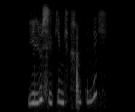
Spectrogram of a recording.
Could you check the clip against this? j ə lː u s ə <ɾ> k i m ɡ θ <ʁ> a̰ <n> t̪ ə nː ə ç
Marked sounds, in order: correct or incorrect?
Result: incorrect: l, incorrect: χ, incorrect: m

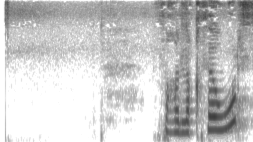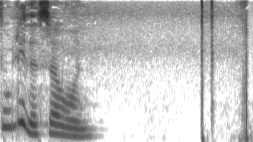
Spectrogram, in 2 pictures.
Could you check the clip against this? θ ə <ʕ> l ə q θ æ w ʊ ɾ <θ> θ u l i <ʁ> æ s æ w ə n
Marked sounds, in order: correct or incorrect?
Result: incorrect: ʁ, correct, incorrect: ð

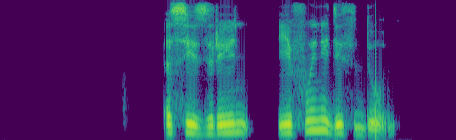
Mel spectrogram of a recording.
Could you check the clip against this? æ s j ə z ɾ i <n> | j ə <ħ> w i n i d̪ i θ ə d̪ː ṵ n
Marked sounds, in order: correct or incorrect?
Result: correct, incorrect: f

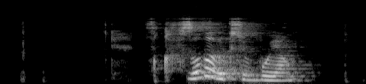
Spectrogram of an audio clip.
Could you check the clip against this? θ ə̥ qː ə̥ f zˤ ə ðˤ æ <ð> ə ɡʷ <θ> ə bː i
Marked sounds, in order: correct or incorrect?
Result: correct, incorrect: s

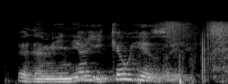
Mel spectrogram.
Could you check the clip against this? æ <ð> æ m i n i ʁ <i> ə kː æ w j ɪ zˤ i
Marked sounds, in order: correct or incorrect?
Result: correct, incorrect: j

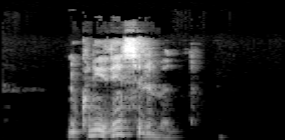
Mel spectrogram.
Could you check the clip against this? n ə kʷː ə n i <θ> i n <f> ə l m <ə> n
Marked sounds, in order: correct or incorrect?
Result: incorrect: ð, incorrect: s, correct

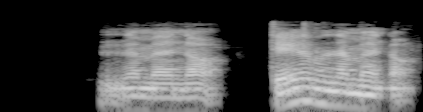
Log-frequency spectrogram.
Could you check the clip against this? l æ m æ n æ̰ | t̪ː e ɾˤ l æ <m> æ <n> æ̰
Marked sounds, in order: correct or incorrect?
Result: correct, correct

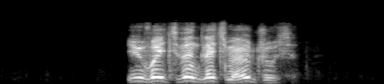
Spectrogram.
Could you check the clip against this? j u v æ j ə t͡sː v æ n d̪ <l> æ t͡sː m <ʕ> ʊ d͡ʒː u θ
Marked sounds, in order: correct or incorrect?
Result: correct, correct

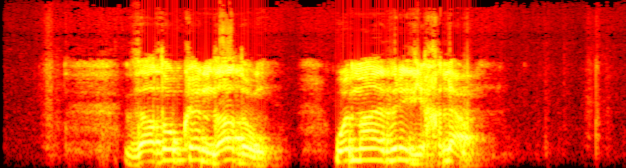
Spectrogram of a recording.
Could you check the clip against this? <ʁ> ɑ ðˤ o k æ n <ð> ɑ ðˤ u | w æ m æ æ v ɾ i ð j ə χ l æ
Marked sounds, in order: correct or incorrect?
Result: incorrect: ð, correct

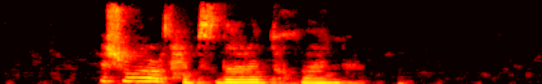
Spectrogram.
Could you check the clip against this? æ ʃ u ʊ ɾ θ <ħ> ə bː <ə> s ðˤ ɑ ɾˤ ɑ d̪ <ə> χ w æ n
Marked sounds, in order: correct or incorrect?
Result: correct, correct, correct

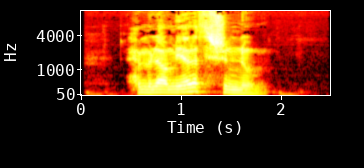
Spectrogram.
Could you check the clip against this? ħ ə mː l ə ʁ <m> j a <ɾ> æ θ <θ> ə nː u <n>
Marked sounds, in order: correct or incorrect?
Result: correct, correct, incorrect: ʃ, incorrect: m

